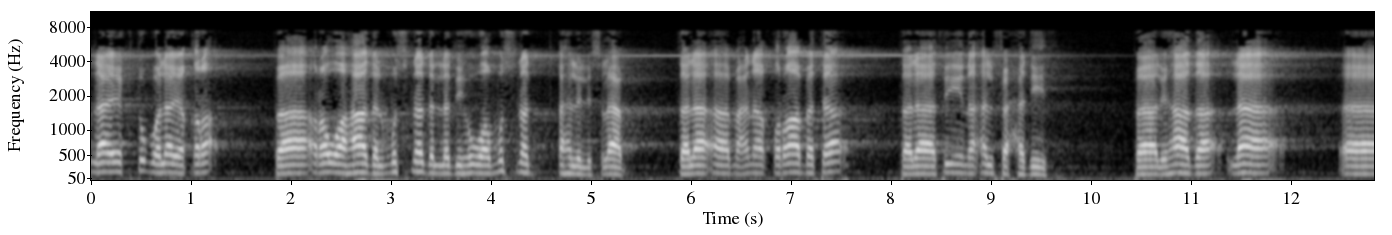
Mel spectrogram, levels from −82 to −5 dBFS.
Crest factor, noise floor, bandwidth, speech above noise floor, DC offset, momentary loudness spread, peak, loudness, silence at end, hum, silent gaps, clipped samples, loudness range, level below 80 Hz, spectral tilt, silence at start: 20 dB; -52 dBFS; 8 kHz; 33 dB; under 0.1%; 12 LU; -2 dBFS; -19 LUFS; 0 s; none; none; under 0.1%; 3 LU; -52 dBFS; -3.5 dB/octave; 0 s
